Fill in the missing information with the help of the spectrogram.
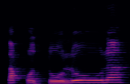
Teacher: قاف ساکن ہے، قلقلے والے حرف میں سے ہے، قلقلے کے ساتھ ادا کیا جائے گا، جیسے تقتلون۔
